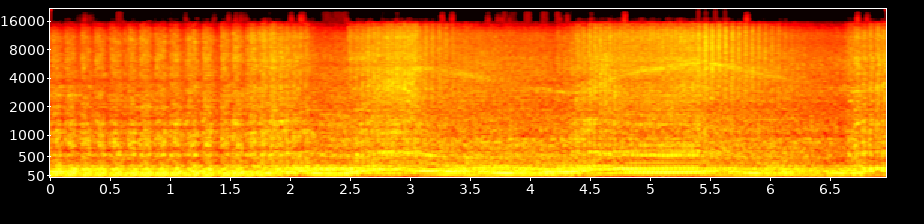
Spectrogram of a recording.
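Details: 1992 Chevrolet Silverado, 5-speed, with a turbocharged 5.3 LS swap: loud, lumpy running with an uneven stumble as it revs; at least one cylinder suspected misfiring, tach showing only about 3800 rpm. Not confirmed.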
